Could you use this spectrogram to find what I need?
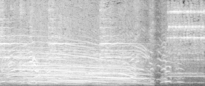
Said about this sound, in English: Scream! That's right. For the rest of the day, whenever anyone says a secret word, scream real loud.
